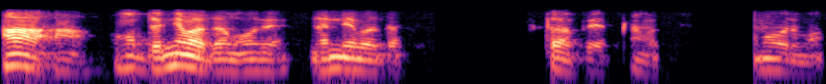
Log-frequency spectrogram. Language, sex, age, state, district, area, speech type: Sanskrit, male, 45-60, Karnataka, Uttara Kannada, urban, conversation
